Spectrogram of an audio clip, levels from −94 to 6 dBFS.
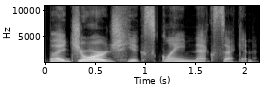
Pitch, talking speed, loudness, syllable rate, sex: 160 Hz, 170 wpm, -19 LUFS, 5.0 syllables/s, female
